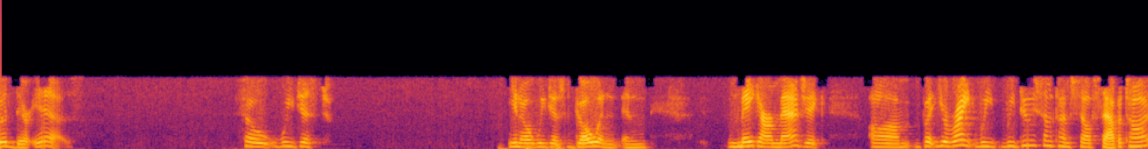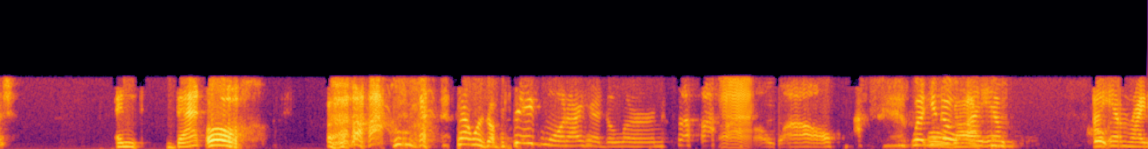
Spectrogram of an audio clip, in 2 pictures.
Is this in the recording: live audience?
no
